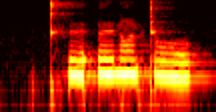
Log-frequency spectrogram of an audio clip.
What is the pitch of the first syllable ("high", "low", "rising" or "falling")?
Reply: low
